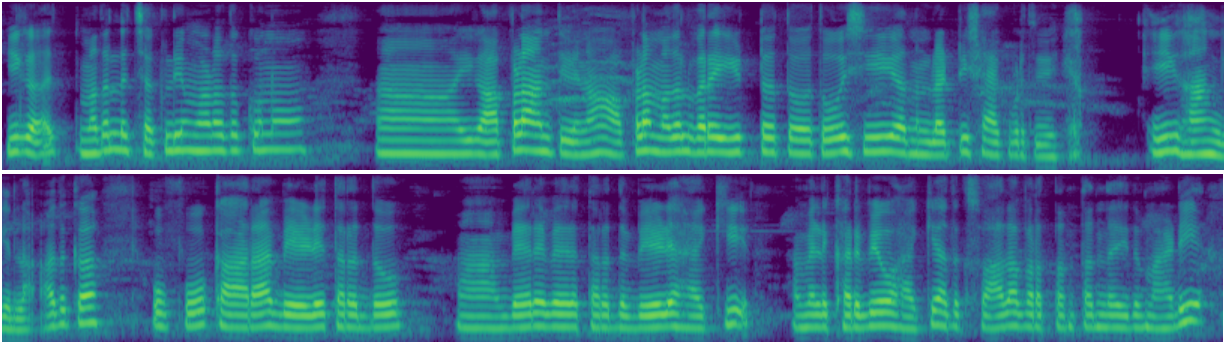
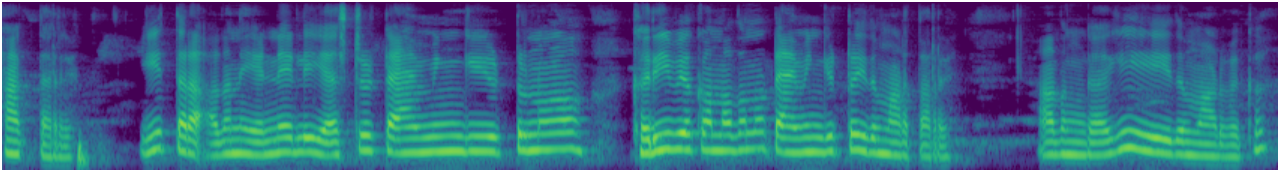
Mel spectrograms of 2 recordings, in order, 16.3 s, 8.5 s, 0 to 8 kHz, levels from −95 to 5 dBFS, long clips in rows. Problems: none marked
